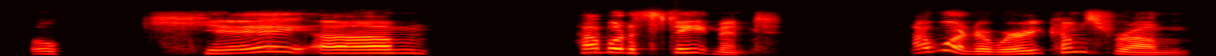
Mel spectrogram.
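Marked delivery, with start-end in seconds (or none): 4.6-5.9 pitch lifting at the end on from. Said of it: "High inflection?".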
